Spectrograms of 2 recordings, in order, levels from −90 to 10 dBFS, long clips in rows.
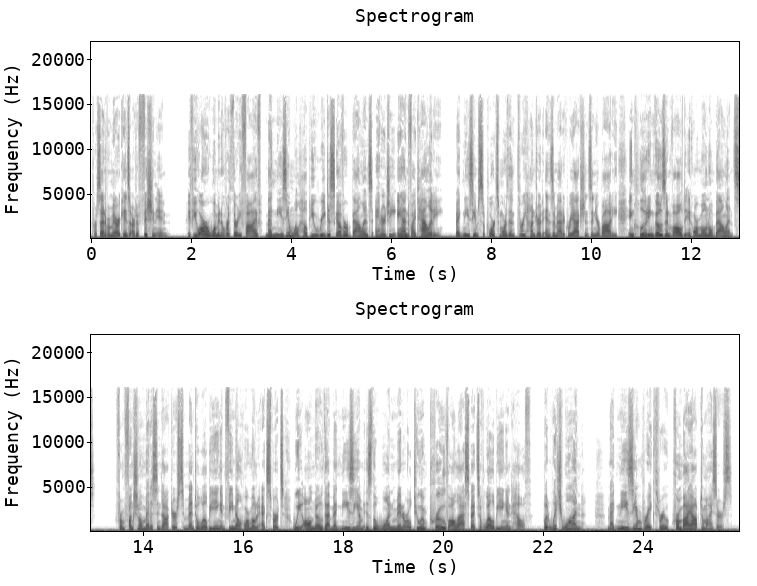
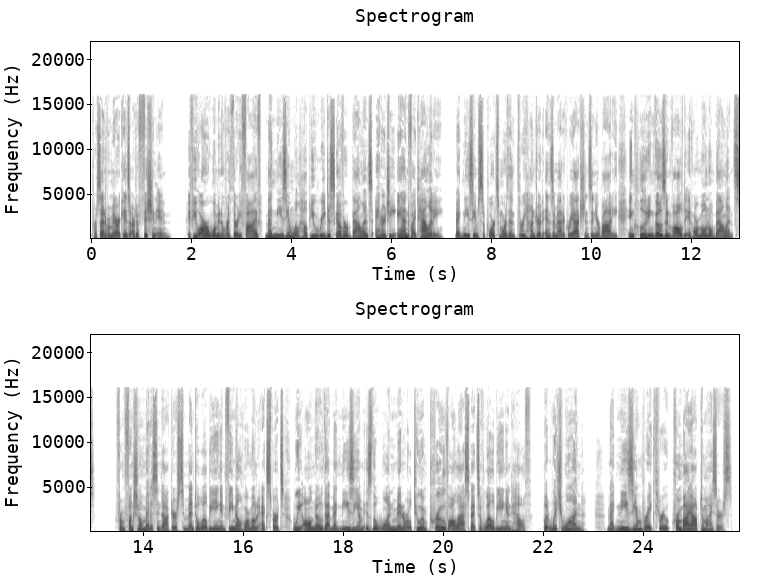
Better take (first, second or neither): second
